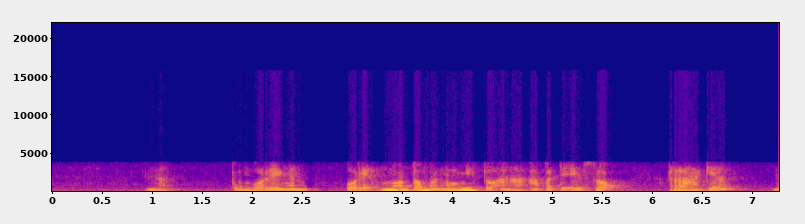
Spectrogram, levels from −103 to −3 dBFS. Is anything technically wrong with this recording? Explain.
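Yes. Three faults are audible in this speech.

Throughout, the G.729 codec at 8 kbit/s rebuilds speech from a filter and sparse pulses. Nothing above 4 kHz survives. The voice sounds band-limited, rough and synthetic.

Throughout, sample clock jitter of about 0.7 microseconds shifts sample timing randomly. It adds faint hiss, roughly 50 dB down, that rises on loud and bright sounds.

From 2.51 to 2.78 s, VoIP packet loss is concealed by the speech codec. About 120 ms went missing across 240 ms, in gaps up to 30 ms. The decoder extrapolates, leaving stretched, fading, distorted speech.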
